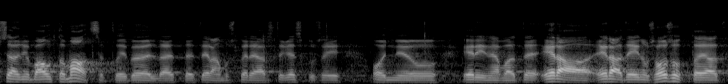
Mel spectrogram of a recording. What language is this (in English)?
Estonian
